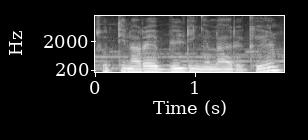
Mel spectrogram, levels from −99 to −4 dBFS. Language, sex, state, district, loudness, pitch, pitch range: Tamil, male, Tamil Nadu, Kanyakumari, -13 LUFS, 135 Hz, 125-145 Hz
